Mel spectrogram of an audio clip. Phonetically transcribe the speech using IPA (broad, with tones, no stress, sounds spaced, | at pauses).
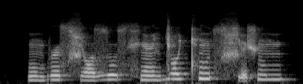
ũ˦ b ə˞˥ s ɕ ɔ˦ z u˥ s xʲ æ̃˥ ɟ ɔ˥ cʰ ũ˥ s ɕ ə̰˦ ʃ ũ˥ m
